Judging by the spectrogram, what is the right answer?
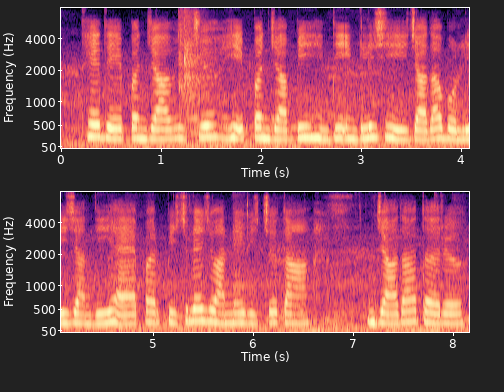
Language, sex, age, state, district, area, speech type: Punjabi, female, 18-30, Punjab, Shaheed Bhagat Singh Nagar, urban, spontaneous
